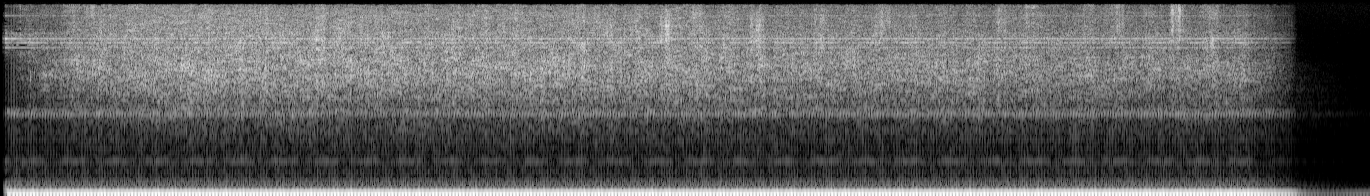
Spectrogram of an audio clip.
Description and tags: sci-fi drone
